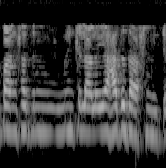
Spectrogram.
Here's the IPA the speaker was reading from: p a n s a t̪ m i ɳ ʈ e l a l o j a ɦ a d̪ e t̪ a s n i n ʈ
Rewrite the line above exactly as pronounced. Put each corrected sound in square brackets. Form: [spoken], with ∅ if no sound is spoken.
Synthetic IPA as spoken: p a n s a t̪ m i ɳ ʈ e l a l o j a ɦ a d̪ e [d̪] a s [m] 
